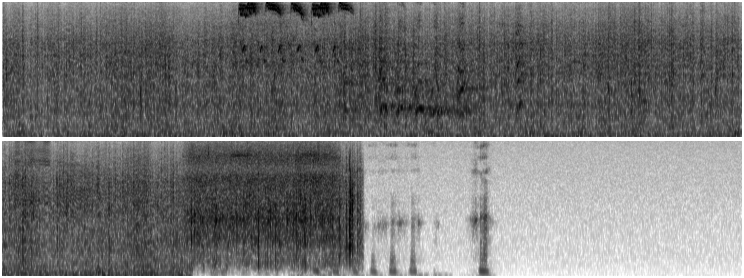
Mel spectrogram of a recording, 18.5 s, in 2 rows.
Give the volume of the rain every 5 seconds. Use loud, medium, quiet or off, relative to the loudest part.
loud, loud, loud, off.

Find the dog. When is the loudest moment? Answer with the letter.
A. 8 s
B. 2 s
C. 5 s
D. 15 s
C.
